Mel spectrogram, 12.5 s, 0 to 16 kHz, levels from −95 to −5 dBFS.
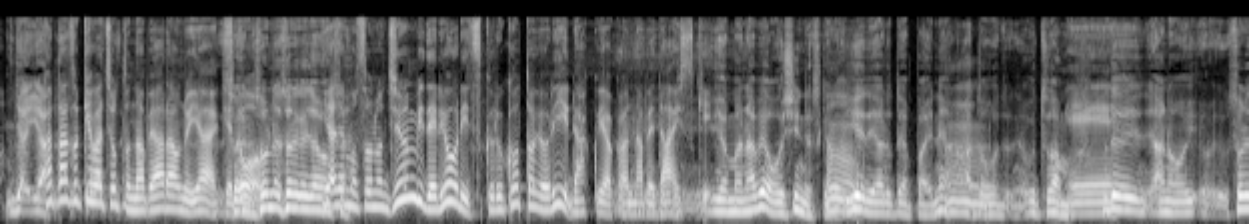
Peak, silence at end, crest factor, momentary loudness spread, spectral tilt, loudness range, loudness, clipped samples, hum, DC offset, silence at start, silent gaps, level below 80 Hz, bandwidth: -2 dBFS; 0 s; 18 dB; 8 LU; -5.5 dB/octave; 4 LU; -20 LUFS; under 0.1%; none; under 0.1%; 0.05 s; none; -62 dBFS; 12.5 kHz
